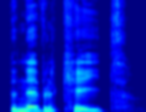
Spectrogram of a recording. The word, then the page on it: de Nëwwel kejt: Bas-Rhin; Strasbourg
